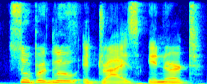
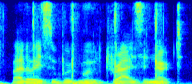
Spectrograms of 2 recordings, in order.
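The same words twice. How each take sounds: First: Super glue punched high and loud; emphatic announcement. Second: Said in the usual way. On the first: Shown as a demonstration. Vlogger announcing the glue to viewers, loud emphatic.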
